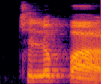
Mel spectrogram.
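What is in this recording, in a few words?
"celopar", Malay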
